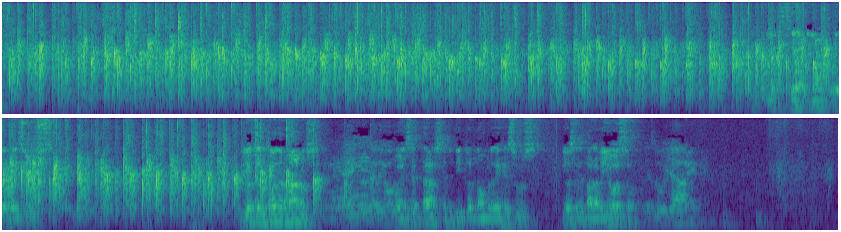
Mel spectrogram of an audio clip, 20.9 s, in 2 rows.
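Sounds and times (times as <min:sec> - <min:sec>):
applause: 0:00.0 - 0:15.2
speech: 0:09.8 - 0:11.2, 0:13.5 - 0:14.5, 0:15.4 - 0:19.3.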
